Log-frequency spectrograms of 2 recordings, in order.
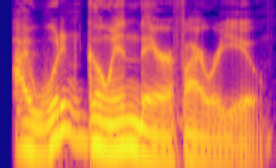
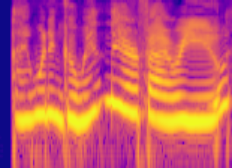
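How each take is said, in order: First: It is said in his normal voice. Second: It is said in a creepy little girl voice.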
